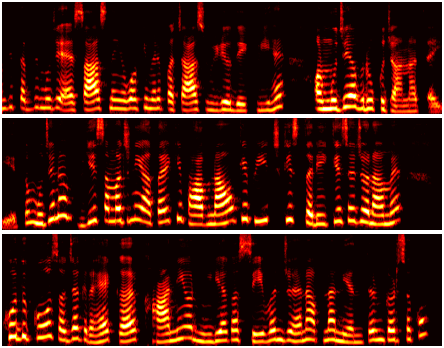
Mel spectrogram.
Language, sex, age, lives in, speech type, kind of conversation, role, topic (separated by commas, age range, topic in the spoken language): Hindi, female, 20-24, India, conversation, advice, user, मैं भावनाओं के बीच सजग रहकर खाने और मीडिया के सेवन को कैसे नियंत्रित करूँ?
